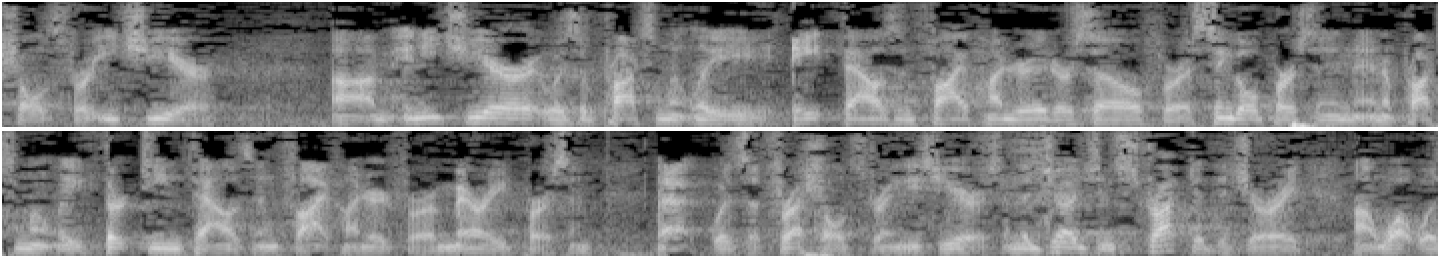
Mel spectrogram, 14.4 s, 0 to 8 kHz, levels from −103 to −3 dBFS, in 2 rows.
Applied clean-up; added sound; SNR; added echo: none; none; none; none.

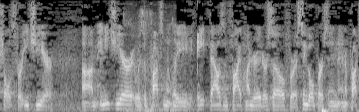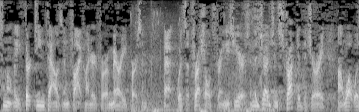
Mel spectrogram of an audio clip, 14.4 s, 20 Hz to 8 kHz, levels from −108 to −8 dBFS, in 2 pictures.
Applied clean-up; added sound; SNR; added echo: none; Bird; 12 dB; none.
